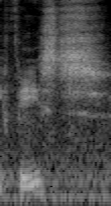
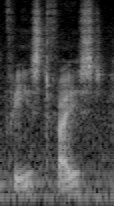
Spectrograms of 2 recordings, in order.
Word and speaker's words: Feist: I'm also looking forward to Raymond E. Feast's, I think that's how you pronounce his last name, Feist.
